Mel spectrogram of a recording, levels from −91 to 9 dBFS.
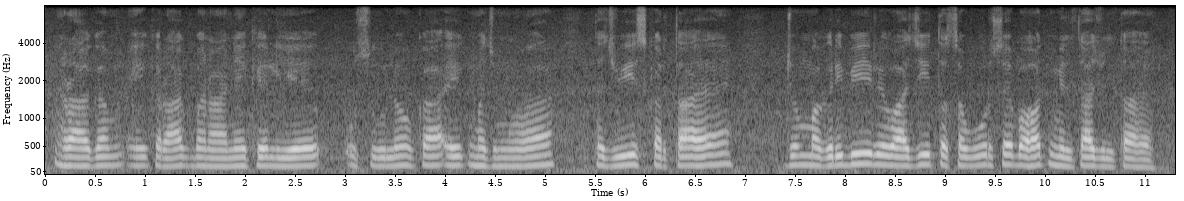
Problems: constant background noise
